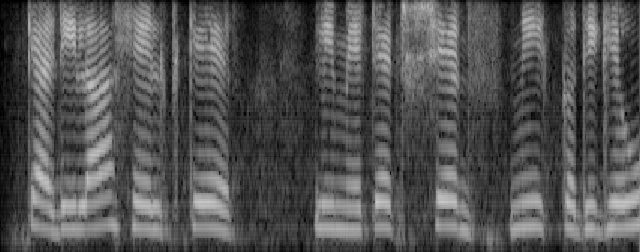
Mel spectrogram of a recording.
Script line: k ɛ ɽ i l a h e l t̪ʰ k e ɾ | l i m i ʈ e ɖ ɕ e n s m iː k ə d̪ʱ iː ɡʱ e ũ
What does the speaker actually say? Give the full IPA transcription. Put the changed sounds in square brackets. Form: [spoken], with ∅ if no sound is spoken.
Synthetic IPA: k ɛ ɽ i l a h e l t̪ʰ k e ɾ | l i m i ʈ e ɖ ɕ e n s m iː k ə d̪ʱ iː ɡʱ e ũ

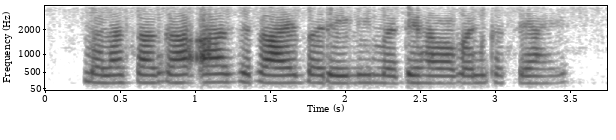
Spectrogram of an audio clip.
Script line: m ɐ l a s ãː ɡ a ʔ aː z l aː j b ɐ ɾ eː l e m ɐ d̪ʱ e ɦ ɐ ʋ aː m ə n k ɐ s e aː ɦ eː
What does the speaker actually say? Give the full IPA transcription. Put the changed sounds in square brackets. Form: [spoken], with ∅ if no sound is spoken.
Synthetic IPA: m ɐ l a s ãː ɡ a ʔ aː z [ɾ] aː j b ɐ ɾ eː l [i] m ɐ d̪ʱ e ɦ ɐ ʋ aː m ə n k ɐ s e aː ɦ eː

